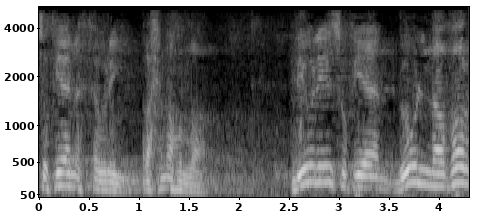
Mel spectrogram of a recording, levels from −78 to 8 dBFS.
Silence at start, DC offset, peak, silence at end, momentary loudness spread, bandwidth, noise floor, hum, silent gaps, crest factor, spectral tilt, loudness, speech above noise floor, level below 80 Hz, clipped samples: 0 s; under 0.1%; -4 dBFS; 0 s; 21 LU; 5.2 kHz; -38 dBFS; none; none; 14 dB; -9.5 dB/octave; -18 LUFS; 21 dB; -42 dBFS; under 0.1%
